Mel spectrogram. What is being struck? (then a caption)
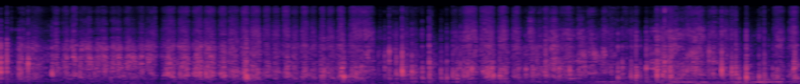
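Small printed cardboard box. Long painted nails and fingertips rub and scratch a small printed cardboard Kinder Joy box, hollow and still holding its eggs, held up close. A dense, steady stream of dry, papery scratches and rubs continues throughout, with bright, crisp texture and no low rumble.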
